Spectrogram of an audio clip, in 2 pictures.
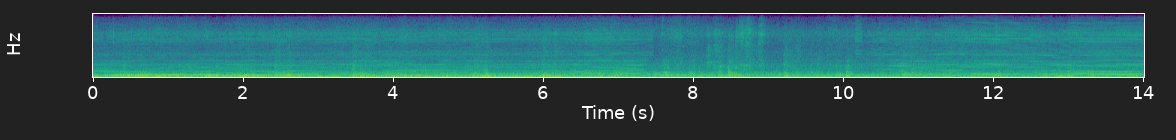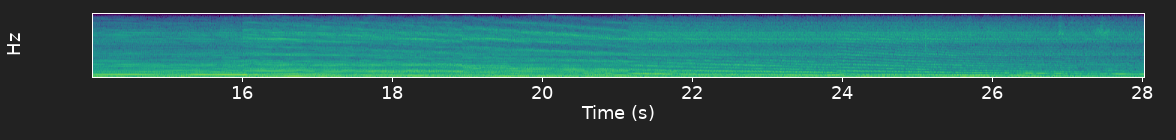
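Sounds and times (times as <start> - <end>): inverter and motor whine: 0.0 - 28.0
train running noise: 0.0 - 28.0
clicks over rail joints: 0.2 - 11.2.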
